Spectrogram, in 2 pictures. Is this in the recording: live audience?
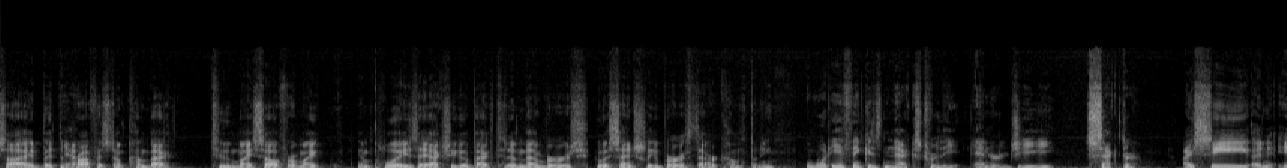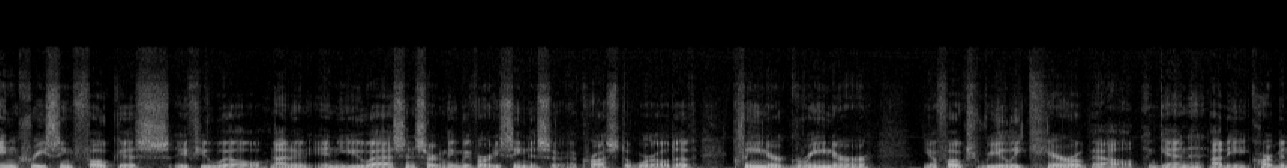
no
